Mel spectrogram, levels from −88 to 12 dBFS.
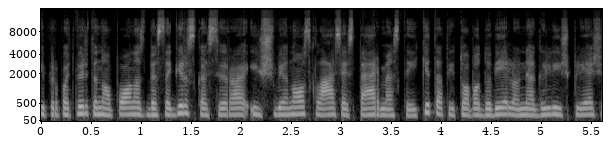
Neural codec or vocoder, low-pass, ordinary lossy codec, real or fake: none; 14.4 kHz; Opus, 16 kbps; real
